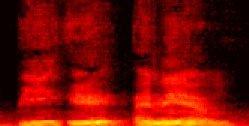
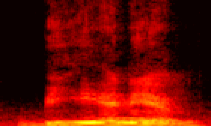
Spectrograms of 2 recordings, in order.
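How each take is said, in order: Both takes have the same delivery.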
